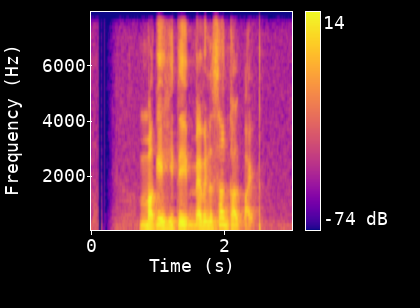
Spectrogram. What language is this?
Sinhala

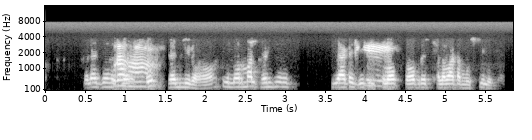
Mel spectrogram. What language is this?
Odia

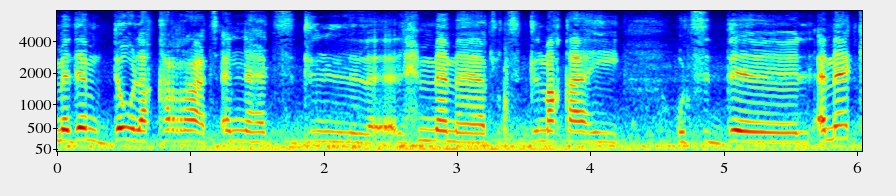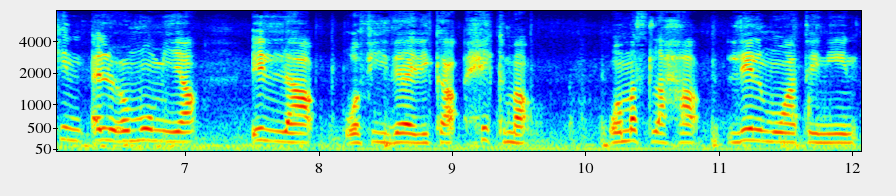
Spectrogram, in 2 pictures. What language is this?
Arabic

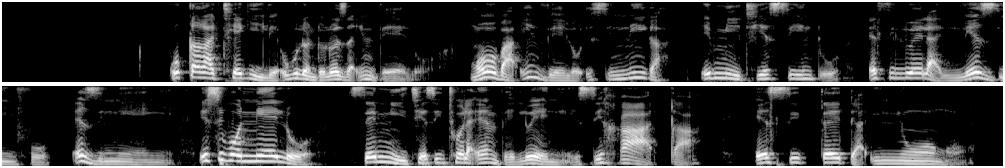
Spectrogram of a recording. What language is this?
North Ndebele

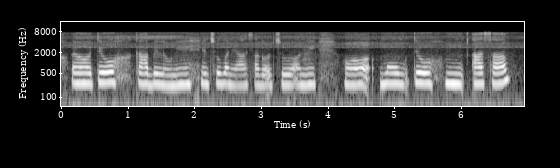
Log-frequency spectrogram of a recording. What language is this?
Nepali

